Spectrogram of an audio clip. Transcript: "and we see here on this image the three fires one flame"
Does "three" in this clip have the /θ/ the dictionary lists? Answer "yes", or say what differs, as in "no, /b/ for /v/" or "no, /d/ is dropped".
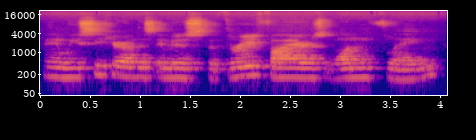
yes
